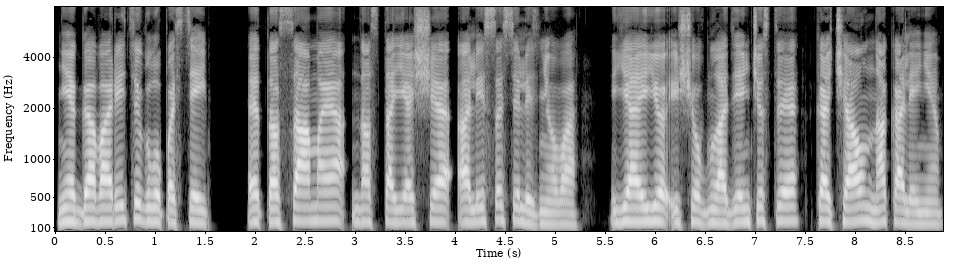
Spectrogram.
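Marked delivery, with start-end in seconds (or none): none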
